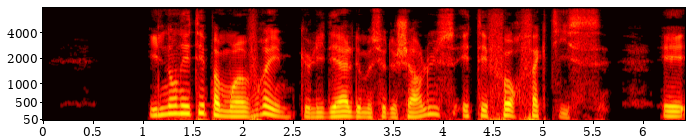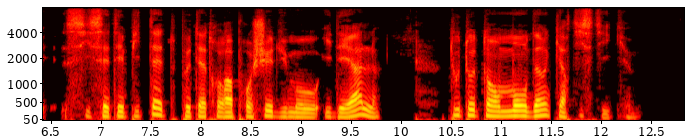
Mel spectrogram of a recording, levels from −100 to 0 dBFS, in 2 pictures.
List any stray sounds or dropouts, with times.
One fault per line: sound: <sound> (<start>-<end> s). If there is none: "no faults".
no faults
